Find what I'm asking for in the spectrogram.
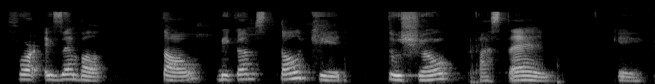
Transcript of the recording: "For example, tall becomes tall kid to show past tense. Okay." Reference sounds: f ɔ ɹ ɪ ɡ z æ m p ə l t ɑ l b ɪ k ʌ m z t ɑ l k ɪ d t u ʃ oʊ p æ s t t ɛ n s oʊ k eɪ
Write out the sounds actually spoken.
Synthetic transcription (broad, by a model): f ɔ ɹ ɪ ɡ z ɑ m p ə l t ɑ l b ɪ k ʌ m s t ɑ l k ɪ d t u ʃ oʊ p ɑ s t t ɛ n oʊ k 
